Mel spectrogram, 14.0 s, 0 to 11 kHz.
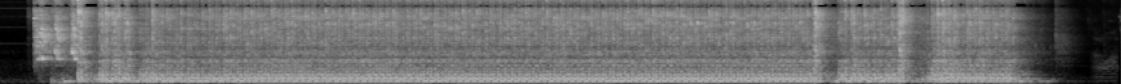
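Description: Indian Scout Bobber's 69-cubic-inch V-twin, fitted with JP Cycles shorty exhaust pipes, starting up, idling steadily, and shut off about a second before the end.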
